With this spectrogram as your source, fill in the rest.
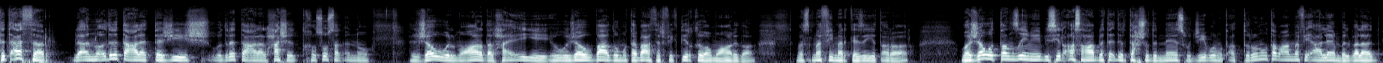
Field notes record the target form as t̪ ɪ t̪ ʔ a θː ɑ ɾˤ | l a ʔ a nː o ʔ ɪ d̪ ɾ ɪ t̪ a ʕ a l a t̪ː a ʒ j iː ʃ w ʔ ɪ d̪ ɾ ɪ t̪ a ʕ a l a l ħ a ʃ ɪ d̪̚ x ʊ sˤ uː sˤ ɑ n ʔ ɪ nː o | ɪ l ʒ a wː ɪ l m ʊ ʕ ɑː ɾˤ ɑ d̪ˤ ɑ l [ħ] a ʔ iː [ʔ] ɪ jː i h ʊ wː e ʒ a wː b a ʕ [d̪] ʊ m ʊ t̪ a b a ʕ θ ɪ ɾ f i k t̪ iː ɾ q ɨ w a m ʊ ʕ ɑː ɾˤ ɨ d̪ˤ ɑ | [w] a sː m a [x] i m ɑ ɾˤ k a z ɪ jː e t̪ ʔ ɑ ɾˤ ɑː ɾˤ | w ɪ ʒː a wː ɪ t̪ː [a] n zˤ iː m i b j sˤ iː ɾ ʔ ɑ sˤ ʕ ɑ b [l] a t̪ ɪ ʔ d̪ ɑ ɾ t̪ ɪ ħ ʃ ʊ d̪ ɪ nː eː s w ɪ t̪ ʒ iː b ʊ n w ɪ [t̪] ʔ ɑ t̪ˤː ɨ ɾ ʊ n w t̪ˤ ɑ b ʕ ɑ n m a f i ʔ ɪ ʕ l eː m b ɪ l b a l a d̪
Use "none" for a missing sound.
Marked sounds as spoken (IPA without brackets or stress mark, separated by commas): ħ, ʔ, d̪, b, f, ɑ, l, t̪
